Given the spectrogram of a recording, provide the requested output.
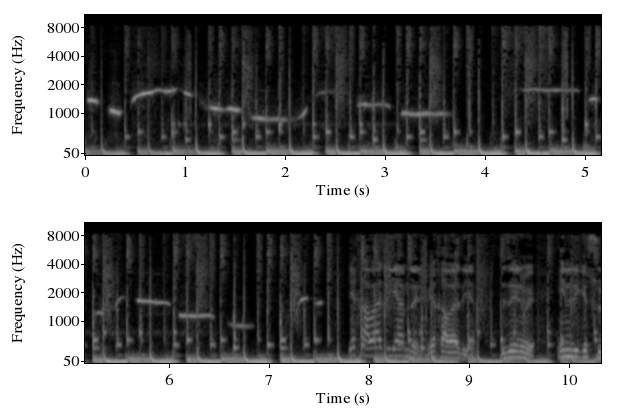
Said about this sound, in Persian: من اجازه بدید در توضیح این خبر فقط هیچ کاری نکنم، همطوری مثلا سوت بزنم.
